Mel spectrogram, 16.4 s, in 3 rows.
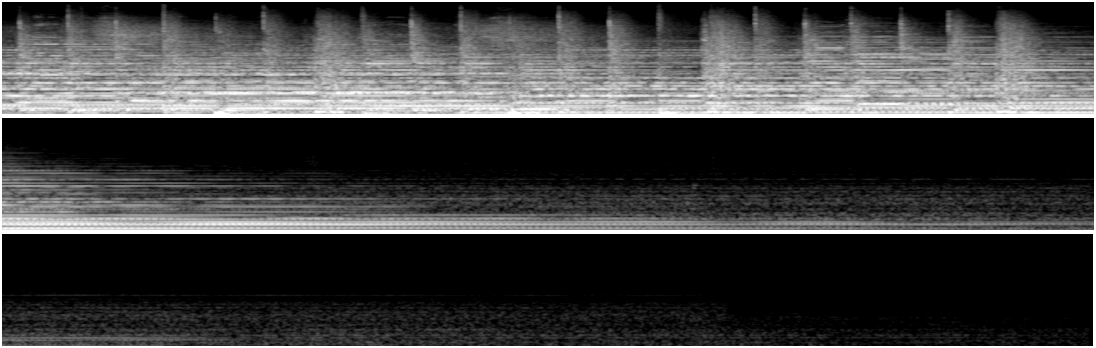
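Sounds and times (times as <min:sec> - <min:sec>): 
sad song: 0:00.0 - 0:11.6.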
